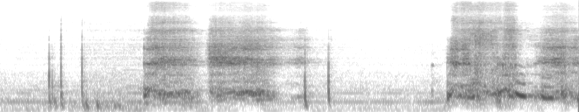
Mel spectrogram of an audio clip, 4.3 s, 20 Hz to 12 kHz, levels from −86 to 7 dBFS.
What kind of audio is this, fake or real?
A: fake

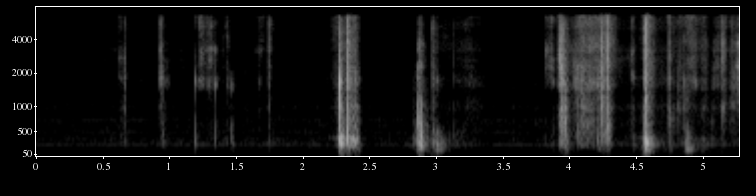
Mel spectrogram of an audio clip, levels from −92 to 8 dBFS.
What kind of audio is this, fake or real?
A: fake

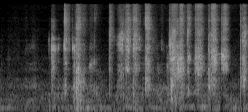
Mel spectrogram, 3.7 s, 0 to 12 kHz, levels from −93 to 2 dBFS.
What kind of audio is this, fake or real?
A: fake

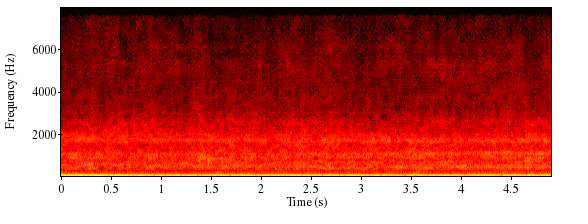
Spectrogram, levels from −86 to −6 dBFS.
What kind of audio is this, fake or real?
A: fake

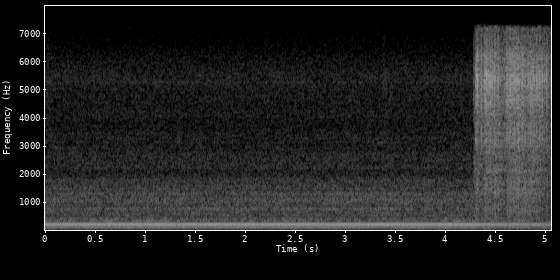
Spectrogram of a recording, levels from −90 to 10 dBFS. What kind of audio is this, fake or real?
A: real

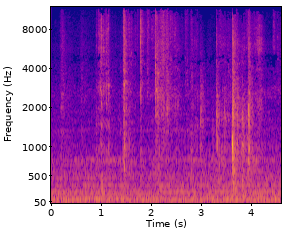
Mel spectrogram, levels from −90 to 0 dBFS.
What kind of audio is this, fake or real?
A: real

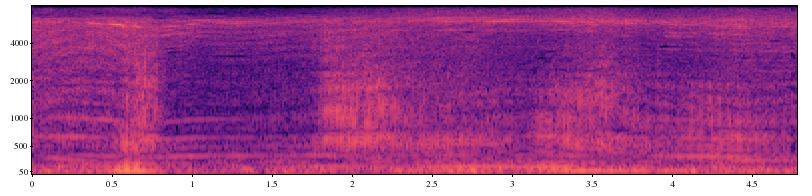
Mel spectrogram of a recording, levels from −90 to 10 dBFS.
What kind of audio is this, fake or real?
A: real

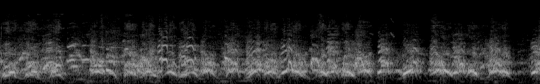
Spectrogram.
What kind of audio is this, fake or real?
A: real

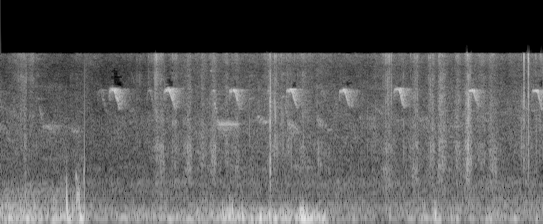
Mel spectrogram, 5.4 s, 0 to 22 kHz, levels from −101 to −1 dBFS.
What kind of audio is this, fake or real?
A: real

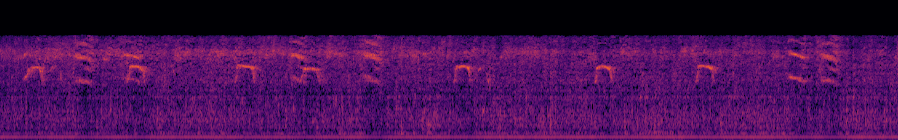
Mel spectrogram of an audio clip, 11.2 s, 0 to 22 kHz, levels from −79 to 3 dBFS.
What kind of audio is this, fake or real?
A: real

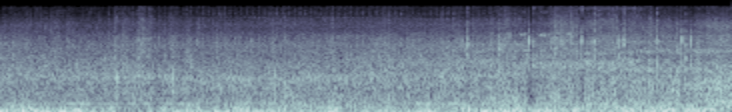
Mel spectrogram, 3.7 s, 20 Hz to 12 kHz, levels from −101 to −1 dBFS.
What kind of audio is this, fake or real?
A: real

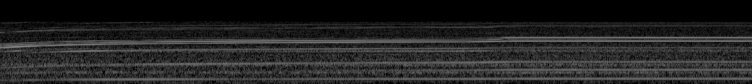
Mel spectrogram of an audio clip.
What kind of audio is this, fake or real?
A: real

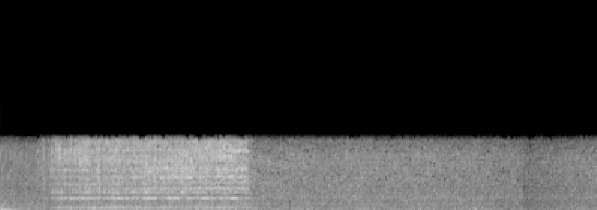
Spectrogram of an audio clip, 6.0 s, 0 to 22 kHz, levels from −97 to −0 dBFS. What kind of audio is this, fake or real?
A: real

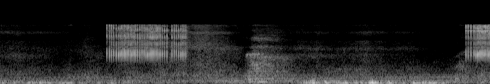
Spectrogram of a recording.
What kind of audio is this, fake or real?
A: real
